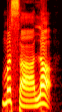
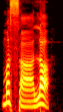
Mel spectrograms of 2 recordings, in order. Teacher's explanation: म ला की अपेक्षा सा पे ज्यादा बल दे रहे हैं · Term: बलाघात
